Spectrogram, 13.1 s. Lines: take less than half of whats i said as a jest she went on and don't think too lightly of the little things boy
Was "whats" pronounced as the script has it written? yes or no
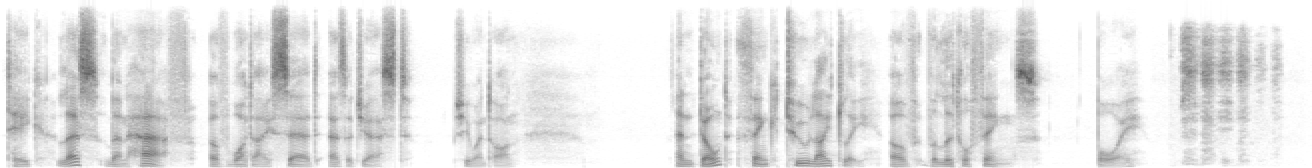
no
